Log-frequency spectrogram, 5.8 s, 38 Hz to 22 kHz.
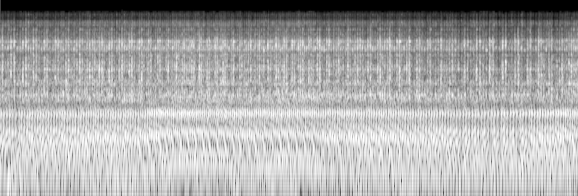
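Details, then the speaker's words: Zeda 80 (Triple 40) motorized-bike two-stroke right after rebuild: rough, raspy idle with constant harsh metallic grinding, louder than before the rebuild; owner suspects the clutch assembly, not confirmed. "well she sounds like garbage hmm let's take the head off so the terrible grinding sound you were hearing once the motor started was the exact reason we rebuilt this motor in the first place"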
